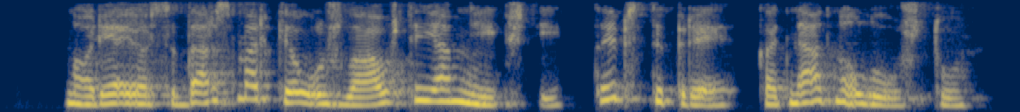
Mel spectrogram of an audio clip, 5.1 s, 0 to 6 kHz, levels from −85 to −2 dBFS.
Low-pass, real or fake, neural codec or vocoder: 5.4 kHz; fake; codec, 16 kHz, 16 kbps, FunCodec, trained on LibriTTS, 50 frames a second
